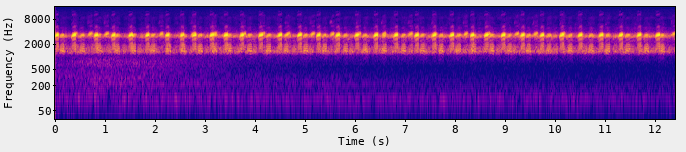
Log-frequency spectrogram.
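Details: Night-time frog chorus in a water-filled paddy in May ahead of rice planting, calling in courtship before egg-laying; loud continuous mass of rapid rattling croaks, steady pulses throughout, with some low traffic hum early on.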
